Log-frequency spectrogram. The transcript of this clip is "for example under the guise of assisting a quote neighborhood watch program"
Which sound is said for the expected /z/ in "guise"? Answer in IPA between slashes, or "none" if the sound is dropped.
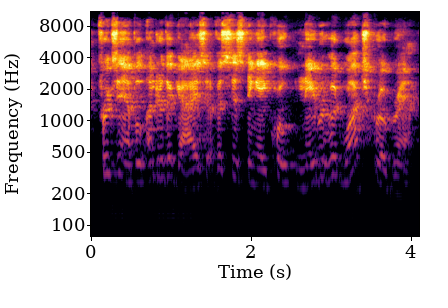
/z/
